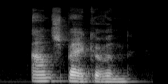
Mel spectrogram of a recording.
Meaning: to nail fast, to fasten with nails
- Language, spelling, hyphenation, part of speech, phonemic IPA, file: Dutch, aanspijkeren, aan‧spij‧ke‧ren, verb, /ˈaːnˌspɛi̯.kə.rə(n)/, Nl-aanspijkeren.ogg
